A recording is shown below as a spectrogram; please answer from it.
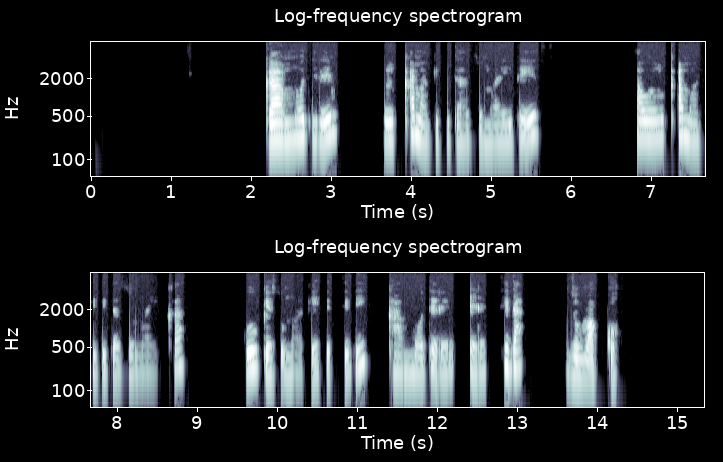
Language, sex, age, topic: Gamo, female, 25-35, government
